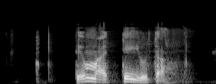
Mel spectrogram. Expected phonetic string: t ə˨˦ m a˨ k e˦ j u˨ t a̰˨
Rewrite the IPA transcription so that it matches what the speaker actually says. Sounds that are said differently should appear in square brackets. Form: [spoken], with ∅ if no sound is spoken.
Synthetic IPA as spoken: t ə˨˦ m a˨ [t] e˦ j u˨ t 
